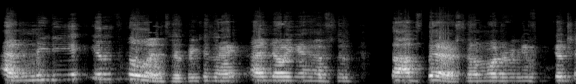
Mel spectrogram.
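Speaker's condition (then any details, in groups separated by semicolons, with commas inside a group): Cerebral palsy; spastic quadriplegic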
